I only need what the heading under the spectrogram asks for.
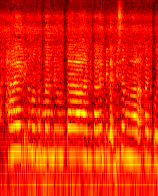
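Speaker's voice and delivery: limp, flat, listless low-energy delivery. Showing how not to voice a boastful rabbit's line: flat, weak, low-energy delivery. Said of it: "jangan kayak gitu, kayak orang nggak sarapan".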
